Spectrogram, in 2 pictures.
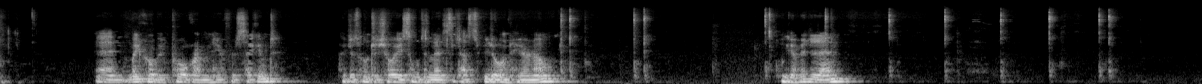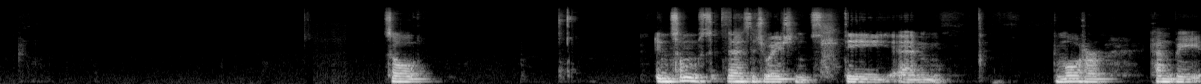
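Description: A man talks calmly through a microphone, as on an online call.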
